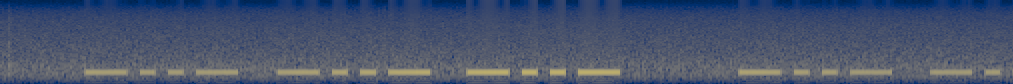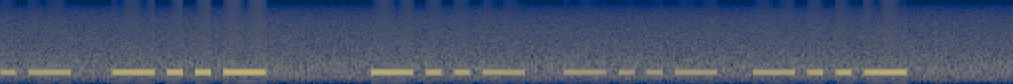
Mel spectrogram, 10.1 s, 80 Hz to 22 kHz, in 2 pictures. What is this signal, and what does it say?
Morse code, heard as a keyed tone, hand-sent with a paddle, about 17 wpm, 650 Hz, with radio static, fading and a narrow filter. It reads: XXX XXX XXX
